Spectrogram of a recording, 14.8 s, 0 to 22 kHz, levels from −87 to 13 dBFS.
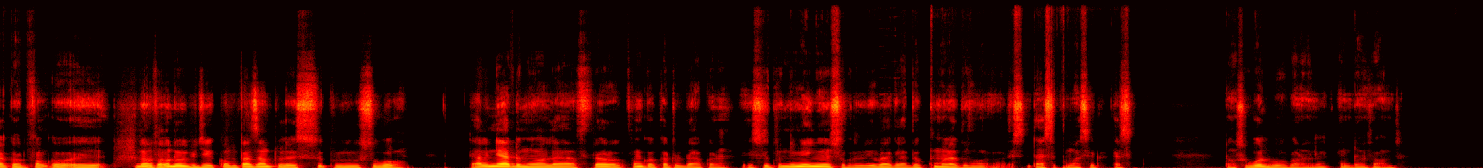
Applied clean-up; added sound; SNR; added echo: neural mask model DeepFilterNet 3.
